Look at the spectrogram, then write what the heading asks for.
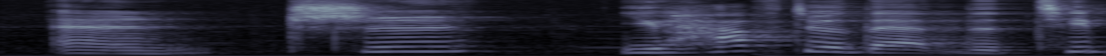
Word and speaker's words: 吃: Also remember, because 吃 is aspirated and 知 is not. So when you pronounce 吃, the airflow should be stronger.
